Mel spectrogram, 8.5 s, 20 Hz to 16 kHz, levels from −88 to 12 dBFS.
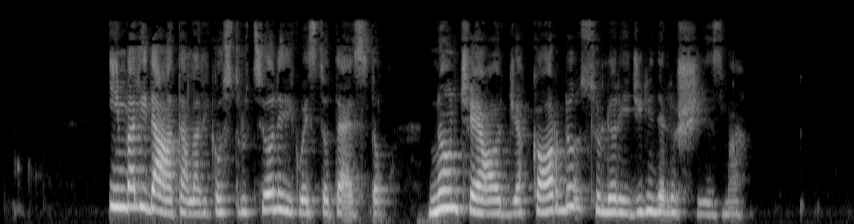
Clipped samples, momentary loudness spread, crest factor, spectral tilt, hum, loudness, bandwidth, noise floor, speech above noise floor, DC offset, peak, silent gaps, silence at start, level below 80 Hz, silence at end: under 0.1%; 16 LU; 16 dB; -5.5 dB/octave; none; -17 LUFS; 11.5 kHz; -74 dBFS; 58 dB; under 0.1%; -2 dBFS; none; 1.1 s; -58 dBFS; 1.1 s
